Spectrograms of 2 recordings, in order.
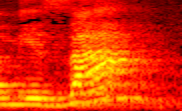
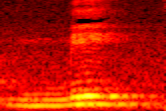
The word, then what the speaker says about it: mesa: Você fala mesa ou você fala mesa? Você fala mesa. Então, qual que é a sílaba tônica? É o me.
